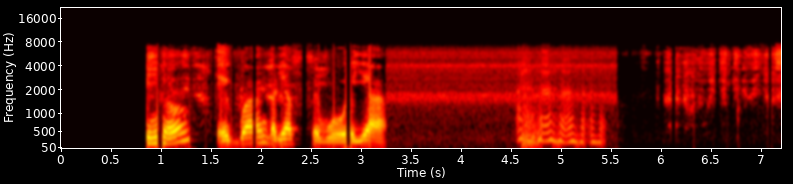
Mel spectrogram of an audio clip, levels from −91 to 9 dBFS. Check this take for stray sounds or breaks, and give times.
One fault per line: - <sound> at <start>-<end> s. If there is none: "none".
- dropout at 1.0-1.0 s
- laugh at 4.5-5.5 s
